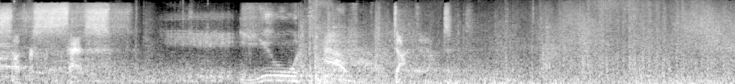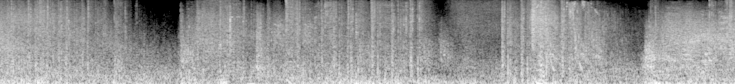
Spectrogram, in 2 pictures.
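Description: Rifle shots crack and boom.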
